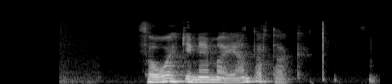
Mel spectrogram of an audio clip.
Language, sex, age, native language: Icelandic, male, 60-69, Icelandic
